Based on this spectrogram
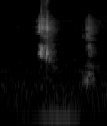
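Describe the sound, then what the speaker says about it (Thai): Crunchy chewing as someone eats rice with chili paste and fried mackerel by hand, two close bursts of biting and munching, the first louder and the second softer, with no talk. "กินน้ำพริกมันต้องกินอย่างนี้มันถึงจะอร่อย"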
